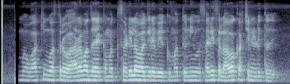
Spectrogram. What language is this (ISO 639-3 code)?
kan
